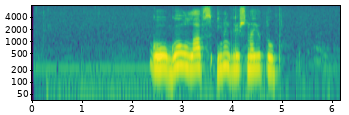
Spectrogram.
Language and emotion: Russian, neutral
